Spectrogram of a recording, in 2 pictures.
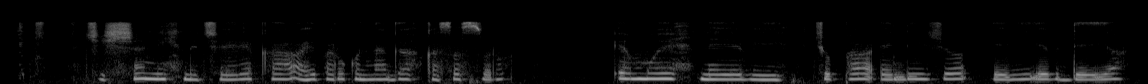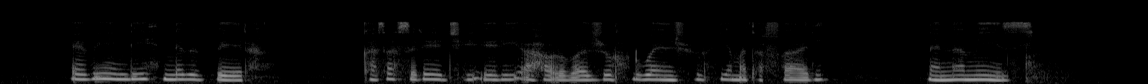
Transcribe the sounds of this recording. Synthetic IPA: ciʃanineceɾe̞kʰaːheβaɾukunaɡakasasuɾo̞ | e̞mwe̞neβit͡ʃupaendiʒo̞ | e̞ɾieβideja | e̞βiːndine̞βiveːɾa | kasasiɾe̞ːɟieɾiaha̰ɾuβaʒuɾwe̞ːɲʒujamatʰafaːɾi | nenamiːzi

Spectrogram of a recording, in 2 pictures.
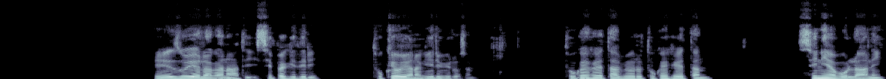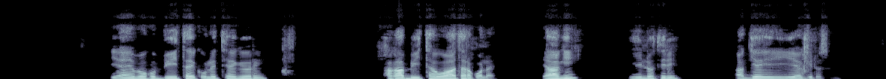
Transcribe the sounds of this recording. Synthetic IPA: heːzʊjɛlɐɡɐnaːt̪ɪːsːɪpːɛɡɪd̪ɪd̪ɪ | t̪ʊkːɪjɔjːɐnɐɡiːd̪ɪbɪd̪ɔsɔnɐ | t̪ʊkːɛke̞ːt̪ːaːbɪjɔɾɛt̪ʊkːɛke̞ːt̪ːɐn | sɪnɪjabɔlːaːnɪ | ɪɐjbɐkːɔbiːt̪ːɐjkʼɔlɛt̪ːɪjaɡɪjɔɾɪ | hɐɡɐbiːt̪ːɐwaːt̪ɐɾɐkʼɔlɐj | jaːɡɪ | jiːlːɔt̪ɪd̪ɪ | ɐɡːɪjɐjjɐɡɪd̪ɔsɔnɐ

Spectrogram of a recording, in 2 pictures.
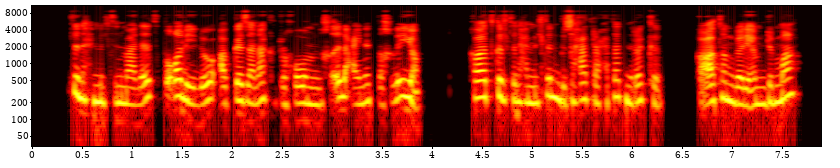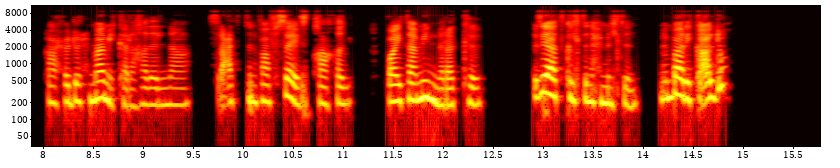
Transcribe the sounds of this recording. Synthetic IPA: kɨlt̪ʰɨnħmɨlt̪ʰɨnmalɐt̪b̥ɨkʼɐliluʔaβɡɐzanakʰɨnɾɨxɐβo̞mnɨxʔɨlʕajnɐt̪ːɐxlɨɨjːo̞m | kʰaβat̪kʰɨlt̪ʰɨnħmɨlt̪ʰɨnbɨzuħat̪ɾɐħat̪ʰat̪nɨɾɐkːɨβ | kʰaβat̪ʰo̞mɡɐliʔo̞md̪ɨmːa | kʰaβħɨd̪uɾħɨmamjɪkʰːɐlaxɐlɐlna | sɨɾʕa̰t̪t̪ʰːɨnfafɨ̥sajɛzt̪ʰɨ̥xaxɨl | vajt̪ʰaminːɨɾɐkːɨβ | b̥ɨzijat̪kʰɨlt̪ʰɨnħmɨlt̪ʰɨn | mɨmbaɾjɪkːaʔald̪o̞m

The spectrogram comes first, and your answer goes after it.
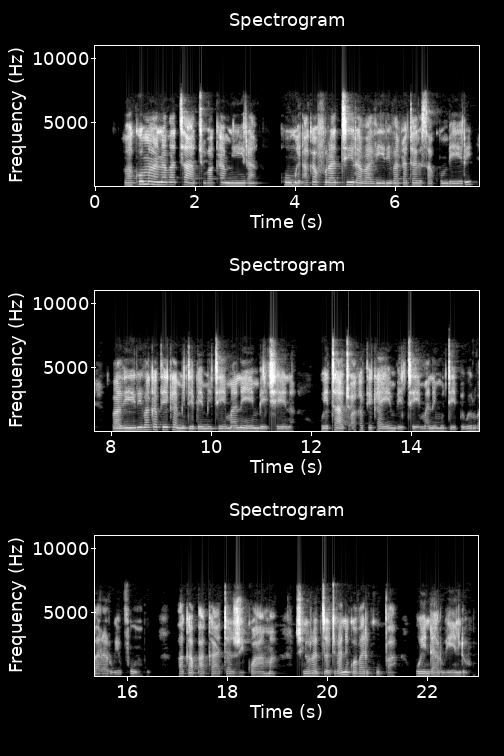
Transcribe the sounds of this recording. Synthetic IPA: ʋako̞manaʋatʰatʰuʋakʰamiːra | kumwe̞ʔakafuɾatʰiɾaʋaʋiriʋakataɾisakumbe̞ːri | ʋaʋiriʋakap͡fe̞kamidʱe̞bʱe̞mitʰe̞mane̞ɦe̞mbe̞t͡ʃe̞ːna | we̞tatuakap͡fe̞kaɦe̞mbe̞tʰe̞mane̞mudʱe̞bʱe̞we̞ruʋaɾarwe̞p͡fuːmbu | ʋakapakataʐikwaːma | ʐ̥ino̞ɾatid͡zakutiʋane̞kwaʋaɾikub͡va | ue̞ndarwe̞ːndo̞

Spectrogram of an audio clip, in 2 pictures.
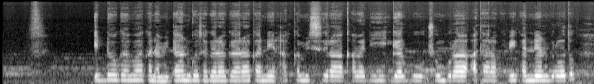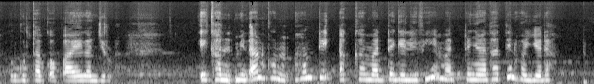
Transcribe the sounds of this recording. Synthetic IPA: ʔɪd̪ːo̞ːɡɐbaːkɐnɐmɪᶑaːŋɡɔsɐɡɐɾaːɡaːɾaːkɐnːe̞ːnɐ̰kːɐmɪsɪɾaːkʼɐmɐd̪iːɡɐɾbuːʃʊmbʊɾaːʔɐ̰t̪aːɾɐkʊfiːkɐnːeːnbɪɾo̞ːt̪ʊɡ̥ʊɾɡʊɾt̪aːbkʼɔpʼːaːʔeːkɐnd͡ʒɪɾʊᶑɐ̥ | kɐnmɪᶑaːŋkʊnhʊnd̪ɪɐkːɐmɐd̪ːɐɡɛliːfɪmɐd̪ːɐɲaːt̪aːt̪ːiːnfɐjːɐd̪ɐ

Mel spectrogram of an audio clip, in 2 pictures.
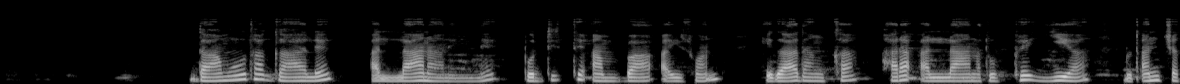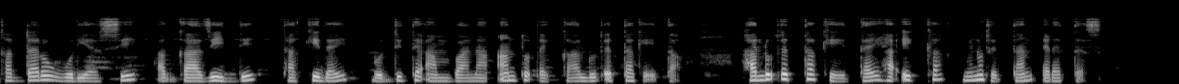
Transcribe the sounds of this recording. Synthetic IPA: d̪aːmoːt̪ɐɡaːlɛ | ɐ̰lːaːnaːnɪnːɛ | b̥ɔd̪ːɪt̪ːɛʔɐmbaːɐ̰jsʊɐn | hɛɡaːd̪ɐŋkʰːɐ | hɐɾɐʔɐlːaːnɐt̪ʊpʰːɛjɪjalʊt̪ʼɐnt͡ʃːɐt̪ɐd̪ɐɾɔwɔd̪ɪjasːɪ | ɐ̰ɡːaːziːd̪ːɪ | t̪ɐkːɪd̪ɐj | bɔd̪ːɪt̪ːɛʔɐmbaːnaːʔɐnt̪ːɔt̪ʼɛkːaːlʊt̪ʼɛt̪ːɐke̞̰ːt̪ːɐ̰ | hɐlʊt̪ʼɛt̪ːɐkʰe̞ːt̪ːɐjɦɐ̰ʔɪkːɐmɪnɔt̪ɛt̪ːɐnɛɾɛt̪ːɛ̰s

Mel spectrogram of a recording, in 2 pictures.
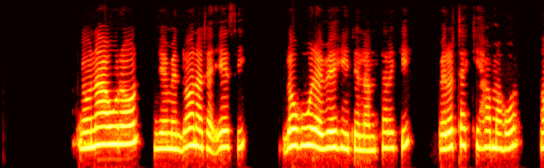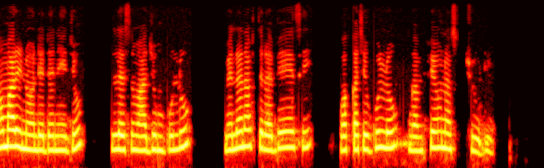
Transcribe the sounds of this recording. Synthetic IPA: ɗɔnawuɾaɔn | ndɛmɛɗɔnataʔesi | ɗɔɦuːlabɛɦitɛlamtaɾki | ɓɛɗɔtakʰːiɦamaɦɔ | ɗɔmaɾinɔndɛdaned͡ʒum | lɛsmad͡ʒumbulu | mɛnɗɔnaftiɾabɛsi | wakːatiɡulːumŋɡamfɛwnast͡ʃuːɗi

